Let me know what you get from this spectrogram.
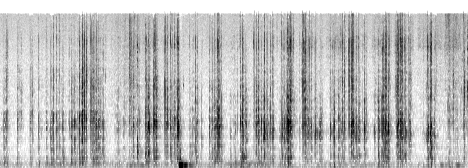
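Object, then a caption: Plastic spray bottle. A plastic body mist spray bottle filled with orange liquid, held sideways and then upright, is tapped and scratched with fingernails. The result is a busy run of soft, dry scratching and quick patter, with dull low knocks under brief brighter scrapes. One louder thump stands out near the middle.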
